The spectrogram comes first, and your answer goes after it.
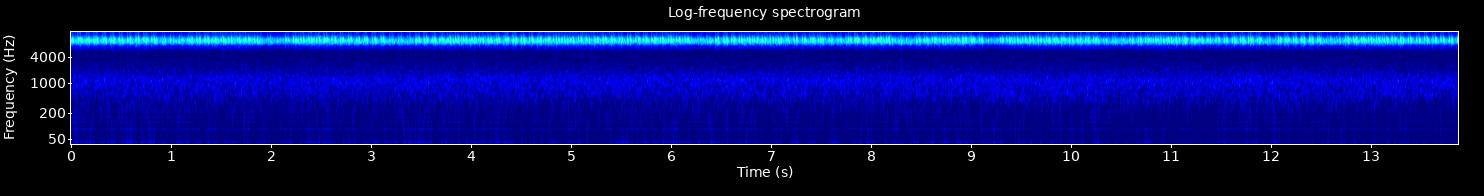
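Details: Male crickets chirping by stridulation, wing scraped over a comb of teeth on the other wing; an unbroken, very high, finely pulsed ringing chorus holding an even level across the whole stretch.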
